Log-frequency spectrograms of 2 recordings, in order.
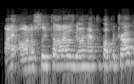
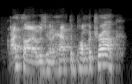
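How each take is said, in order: First: Higher, rushed emphatic repeat; rising alarm. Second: Said in the usual way. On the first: Real, not acted. New driver confessing his dread, rising and rushed. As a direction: climb in pitch as the dread builds.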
